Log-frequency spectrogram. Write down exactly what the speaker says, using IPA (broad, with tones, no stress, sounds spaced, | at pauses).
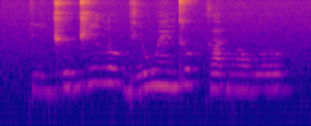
k i˨ d͡ʒ o˧ d͡ʒ i˦ l o˦˨ ɡ e˨˦ w ɛ̃˦ d o˦˨ k a˧ ɡ ɔ̃˧ w o˧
